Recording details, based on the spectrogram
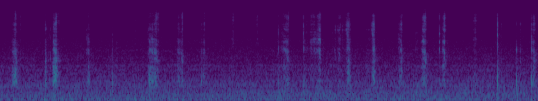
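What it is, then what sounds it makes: Pressed powder eyeshadow being crushed. A metal spatula crushes a copper shimmer pressed powder eyeshadow pan in its palette into chunks. About seventeen short, crisp scraping and crumbling strokes come in irregular bursts, bright and gritty, over a steady low hum. The powder breaks up with each dry scrape.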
